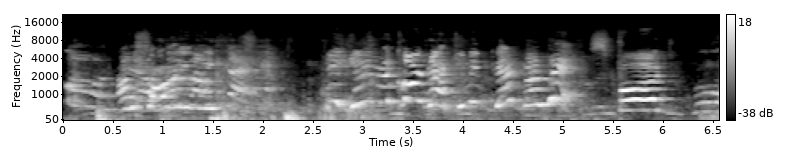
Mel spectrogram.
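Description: Young children's voices shouting and chattering at play, with a few short low thumps about half a second, a second and a half and two seconds in.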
